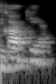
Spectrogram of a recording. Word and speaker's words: KAPIA: features this international crowd under this dome of capia and it's copia that's the way i pronounce it but because it's an international word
